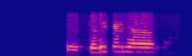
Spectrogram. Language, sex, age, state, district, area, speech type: Punjabi, male, 30-45, Punjab, Mohali, urban, conversation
